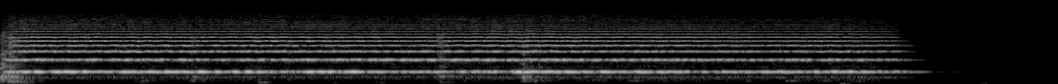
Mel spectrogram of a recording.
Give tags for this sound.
cello; cello-section; midi-note-74; midi-velocity-95; multisample; single-note; vibrato-sustain; vsco-2

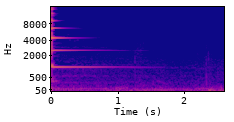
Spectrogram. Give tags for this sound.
rider; pedaling; bike; bicycle; cycle; ride; street

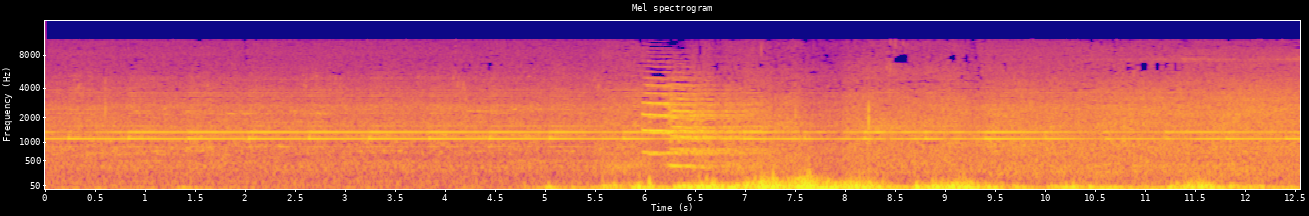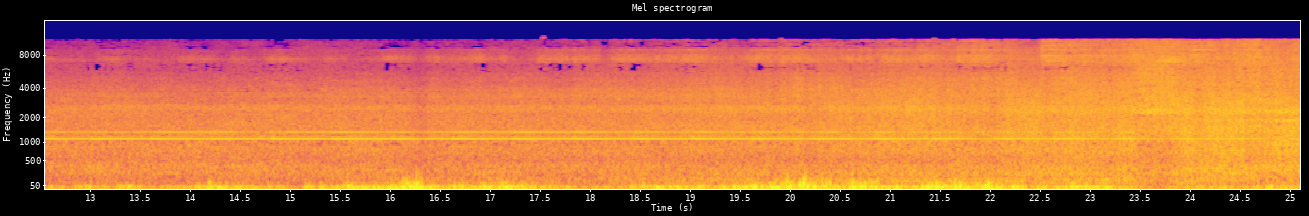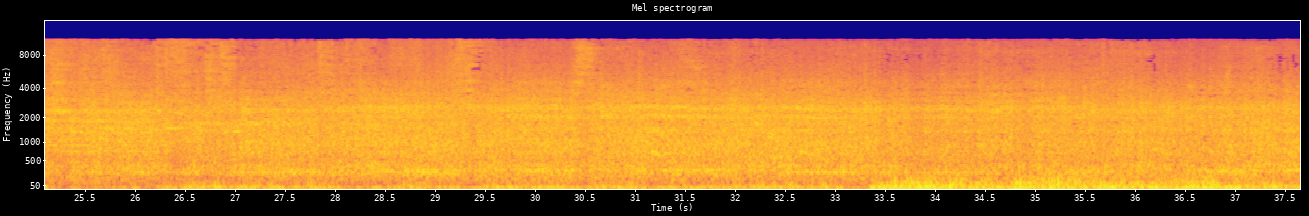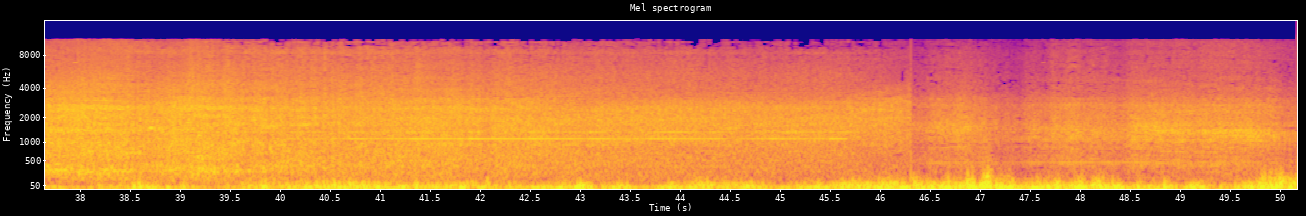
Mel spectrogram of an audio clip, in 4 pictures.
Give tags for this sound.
station; train; horn

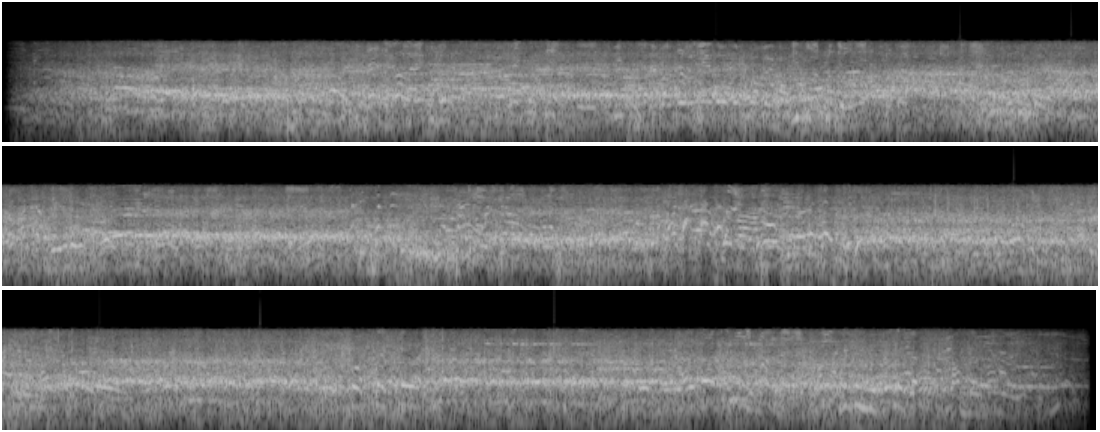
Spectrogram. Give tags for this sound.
crowd; football-team

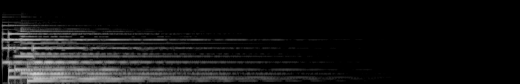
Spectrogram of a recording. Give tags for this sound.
application; bleep; blip; bootup; click; clicks; desktop; effect; event; game; intro; intros; sfx; sound; startup

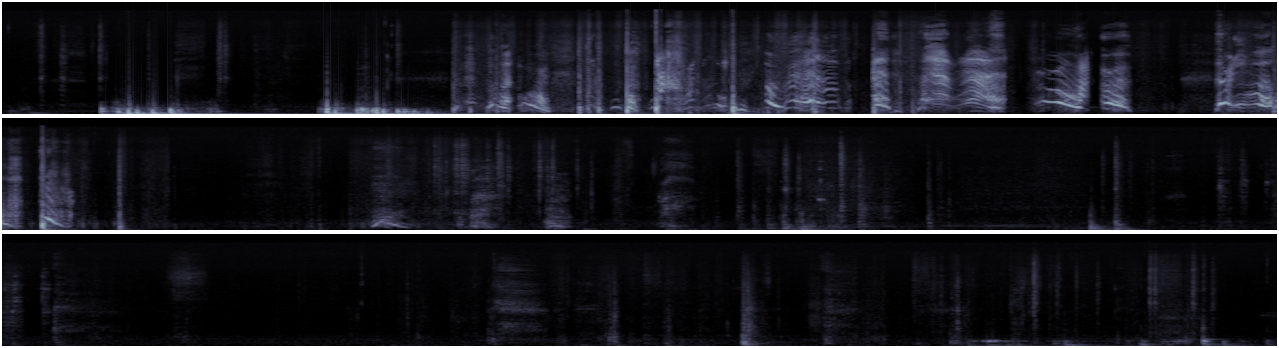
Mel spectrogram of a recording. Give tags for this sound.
fighting; stage; FX; cinema; video; struggling; scuffle; sound-effects; wrestling; film; theatre

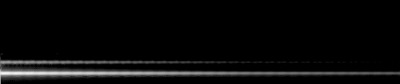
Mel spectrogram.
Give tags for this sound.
electric-piano; multisample; reaktor

